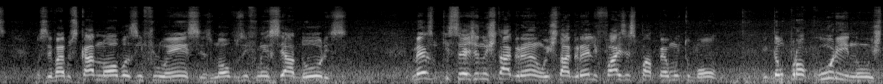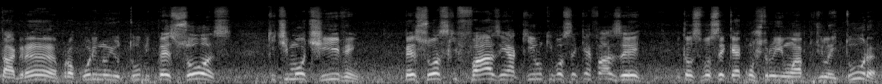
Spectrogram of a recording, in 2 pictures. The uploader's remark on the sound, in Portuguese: Neste episódio gravado na praia (por isso o ruído do vento).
